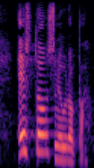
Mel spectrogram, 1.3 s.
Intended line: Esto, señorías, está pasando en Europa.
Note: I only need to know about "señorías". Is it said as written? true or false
false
